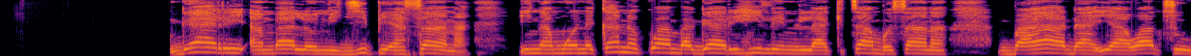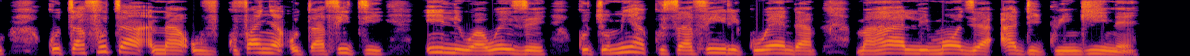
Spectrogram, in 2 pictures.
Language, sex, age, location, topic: Swahili, male, 25-35, Nakuru, finance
